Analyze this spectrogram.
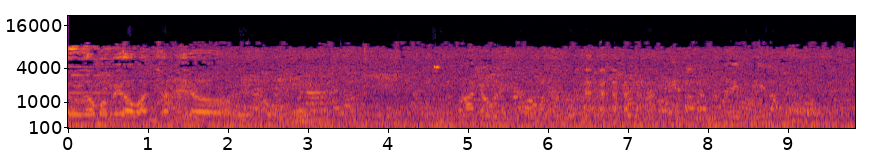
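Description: A gas burner roars steadily.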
